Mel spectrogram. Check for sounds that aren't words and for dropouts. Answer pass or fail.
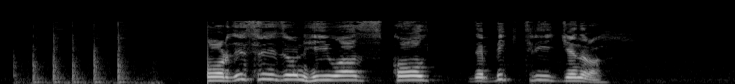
fail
